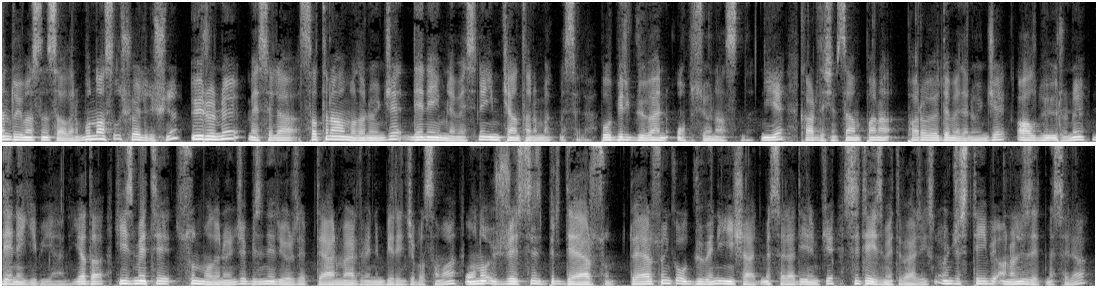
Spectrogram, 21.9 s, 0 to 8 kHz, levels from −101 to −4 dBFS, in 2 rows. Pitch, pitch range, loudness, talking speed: 130 Hz, 115-145 Hz, -18 LUFS, 195 wpm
